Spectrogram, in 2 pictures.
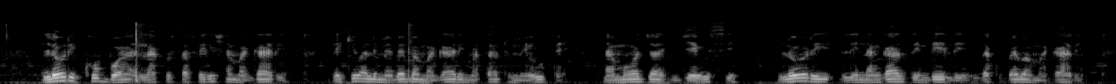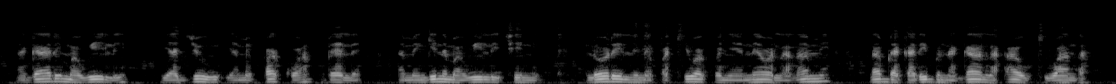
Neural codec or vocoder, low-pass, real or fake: none; 7.2 kHz; real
